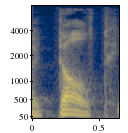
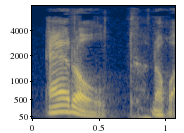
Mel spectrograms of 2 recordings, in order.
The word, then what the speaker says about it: adult: 우리가 성인이라고 하는 거가 adult, adult라고 뒤에 두 번째 음절 adult 여기에 강세가 있는데요. 어쩔 때는 adult라고 앞에 여기에 강세를 주는 경우도 보입니다.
